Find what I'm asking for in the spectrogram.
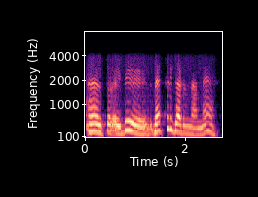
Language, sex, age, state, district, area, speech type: Tamil, female, 60+, Tamil Nadu, Sivaganga, rural, conversation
